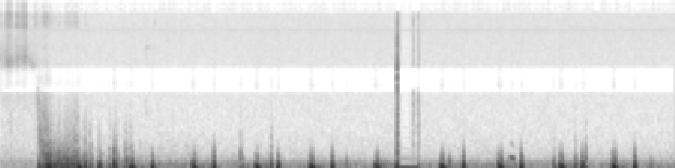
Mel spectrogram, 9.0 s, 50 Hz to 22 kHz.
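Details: Heart sounds recorded 1955 at the Johns Hopkins heart sound laboratory, from a patient with rheumatic heart disease and mitral valve disease.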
